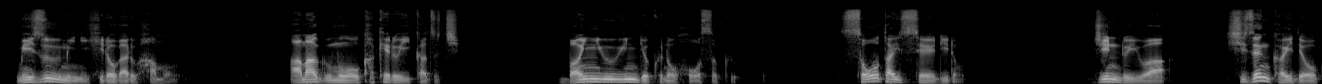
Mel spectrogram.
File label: narration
